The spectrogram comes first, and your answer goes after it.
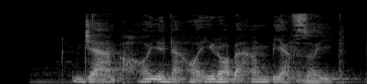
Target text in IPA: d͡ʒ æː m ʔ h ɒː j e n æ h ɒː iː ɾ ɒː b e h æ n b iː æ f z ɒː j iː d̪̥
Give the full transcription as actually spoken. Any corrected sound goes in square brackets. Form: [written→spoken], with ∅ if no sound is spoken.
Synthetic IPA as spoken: d͡ʒ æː m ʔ h ɒː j e n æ h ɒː iː ɾ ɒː b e h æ [n→m] b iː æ f z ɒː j iː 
